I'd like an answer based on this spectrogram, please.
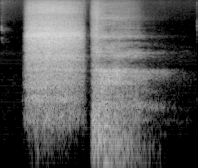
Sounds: Sigh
